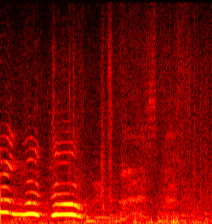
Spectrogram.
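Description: Children's high-pitched whoops and squeals, three or four short rising-and-falling cries in the first second, then dying down to murmured chatter.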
